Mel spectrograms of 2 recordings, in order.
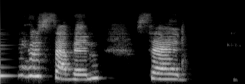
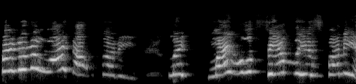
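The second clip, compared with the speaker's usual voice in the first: laughing; 9 semitones higher, faster than usual. Real, not acted. Laughing reply.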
